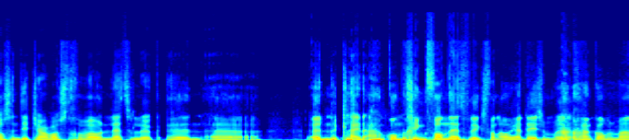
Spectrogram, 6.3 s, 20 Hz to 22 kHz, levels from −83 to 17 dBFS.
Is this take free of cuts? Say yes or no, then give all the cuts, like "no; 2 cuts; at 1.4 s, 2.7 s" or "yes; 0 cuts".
yes; 0 cuts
